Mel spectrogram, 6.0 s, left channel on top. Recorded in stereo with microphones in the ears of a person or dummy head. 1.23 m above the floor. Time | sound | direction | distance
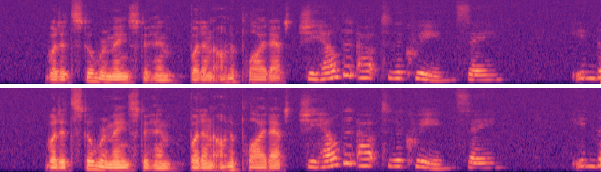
0.5 | a man speaking | 35° right (ahead or behind) | 1.3 m
3.0 | a woman speaking | 10° left (ahead or behind) | 2.5 m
